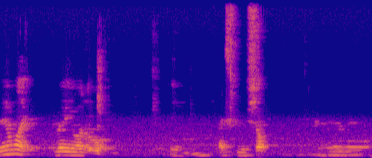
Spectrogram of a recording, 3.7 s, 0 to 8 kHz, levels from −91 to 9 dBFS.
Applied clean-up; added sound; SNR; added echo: none; none; none; none.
